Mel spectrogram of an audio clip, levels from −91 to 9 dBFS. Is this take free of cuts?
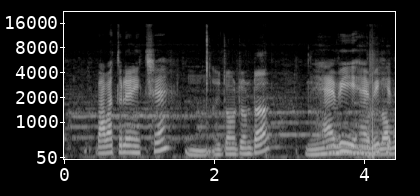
yes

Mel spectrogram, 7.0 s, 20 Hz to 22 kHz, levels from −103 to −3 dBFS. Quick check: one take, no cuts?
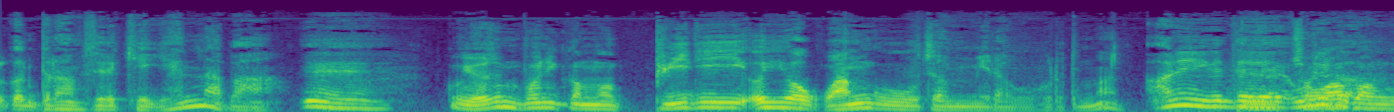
no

